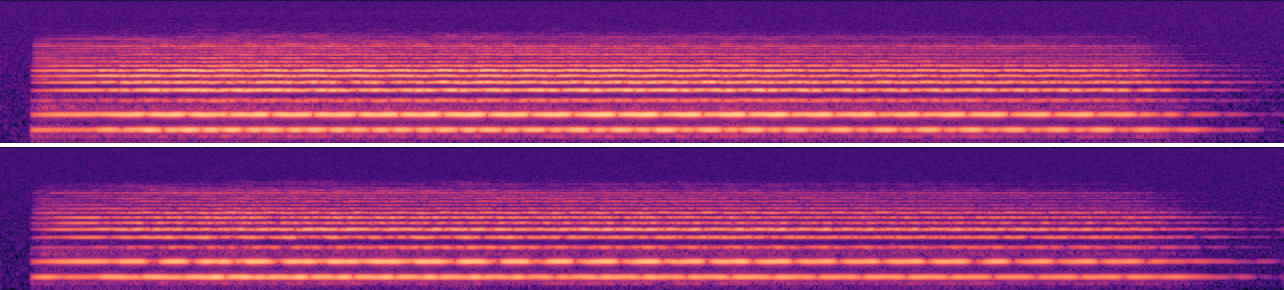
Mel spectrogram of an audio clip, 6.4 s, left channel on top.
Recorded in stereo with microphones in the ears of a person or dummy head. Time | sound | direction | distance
0.2 | a violin | 15° left (ahead or behind) | 0.8 m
